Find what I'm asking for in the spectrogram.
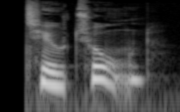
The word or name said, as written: TEUTONER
